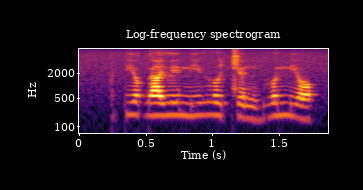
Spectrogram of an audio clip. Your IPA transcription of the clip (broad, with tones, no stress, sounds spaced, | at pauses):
pʲ ɔ˧ ɡ a˧ lʲ ə˦˨ mʲ ʉ˧ ɦ ʊ˧ c ʏ˨ n bʱ ʊ˦ mʲ ɔ˨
